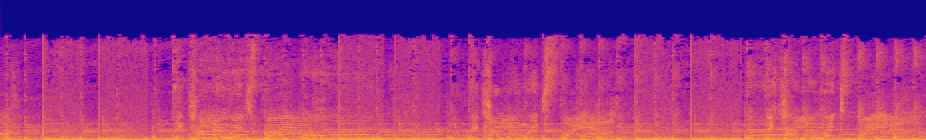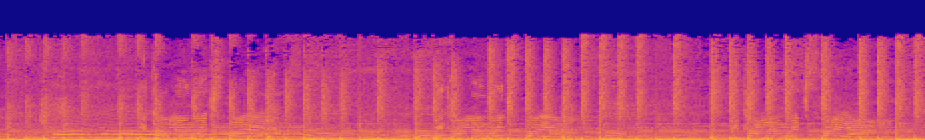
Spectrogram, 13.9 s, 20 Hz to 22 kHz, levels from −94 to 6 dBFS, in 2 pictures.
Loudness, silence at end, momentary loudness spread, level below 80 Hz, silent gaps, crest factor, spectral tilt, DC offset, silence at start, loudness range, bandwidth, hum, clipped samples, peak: -14 LUFS; 0 s; 2 LU; -18 dBFS; none; 12 dB; -4.5 dB/octave; under 0.1%; 0 s; 1 LU; 17 kHz; none; under 0.1%; 0 dBFS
